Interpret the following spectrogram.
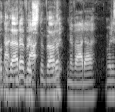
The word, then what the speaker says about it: Nevada: way to say it so according to the state's residents it's Nevada like Ed but everyone else calls it odd like Nevada and I've been called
